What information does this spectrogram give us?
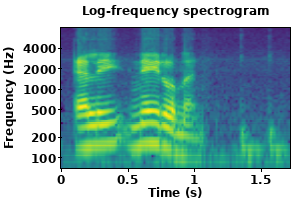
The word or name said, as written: Nadelman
